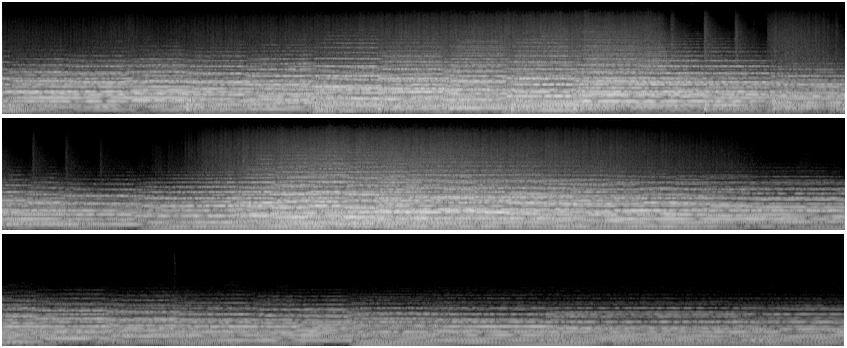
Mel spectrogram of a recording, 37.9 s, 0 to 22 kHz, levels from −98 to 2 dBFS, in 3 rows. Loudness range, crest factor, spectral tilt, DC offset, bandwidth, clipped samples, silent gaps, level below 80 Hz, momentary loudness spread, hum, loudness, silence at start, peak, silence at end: 14 LU; 16 dB; -6.5 dB/octave; under 0.1%; 13.5 kHz; under 0.1%; none; -50 dBFS; 17 LU; none; -23 LUFS; 0 s; -6 dBFS; 0 s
